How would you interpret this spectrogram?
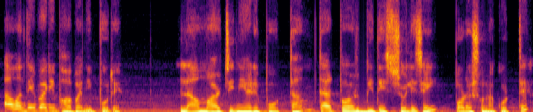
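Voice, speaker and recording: Posh expat wife in radio play, slightly low voice, short answers, faint music. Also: female voice, sing-song, a little fast, darkish tone. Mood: composed. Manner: brief answers, mixes in English words. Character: well-off expatriate wife, educated, self-possessed. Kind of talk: audio drama dialogue.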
